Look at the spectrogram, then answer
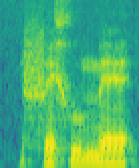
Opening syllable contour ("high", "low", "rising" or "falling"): low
